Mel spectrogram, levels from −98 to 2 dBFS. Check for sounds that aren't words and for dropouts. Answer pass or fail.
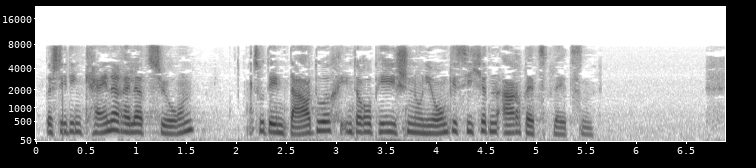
pass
